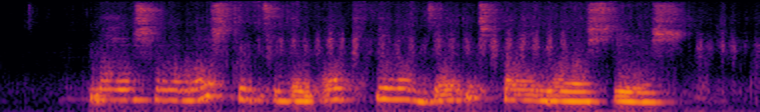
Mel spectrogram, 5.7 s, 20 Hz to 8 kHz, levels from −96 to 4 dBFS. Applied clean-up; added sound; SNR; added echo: neural separator model SepFormer DNS4.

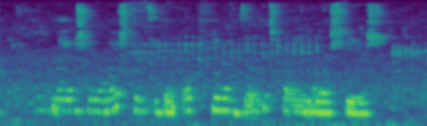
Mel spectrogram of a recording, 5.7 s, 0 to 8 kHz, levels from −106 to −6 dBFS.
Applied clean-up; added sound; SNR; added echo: classical method WPE with log-MMSE.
